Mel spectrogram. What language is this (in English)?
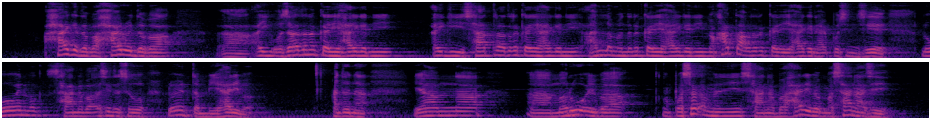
Manipuri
